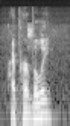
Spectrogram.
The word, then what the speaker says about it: hyperbole: I used to think, before I heard it in real life, every time I read it as hyperbole.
